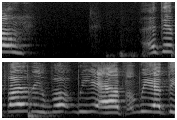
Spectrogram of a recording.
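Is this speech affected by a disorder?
Yes: cerebral palsy; obvious speech impairment.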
